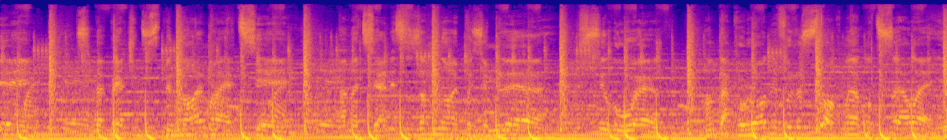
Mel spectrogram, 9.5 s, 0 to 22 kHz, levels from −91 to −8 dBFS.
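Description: Overlap between stream segments cut about 20 to 25 ms from the 1-second segment boundaries, so the audio skips briefly at 1.74, 2.72, 6.71 and 8.68 s.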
